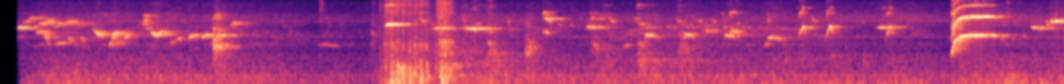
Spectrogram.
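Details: Male pet canary singing live in front of a television, with varied chirps and warbled notes, a brief harsh broadband burst near the middle, then a rising whistled note.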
